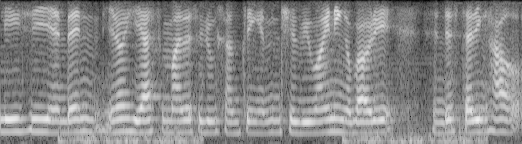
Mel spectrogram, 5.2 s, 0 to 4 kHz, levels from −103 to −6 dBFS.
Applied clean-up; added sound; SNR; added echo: none; Wind; 14 dB; none.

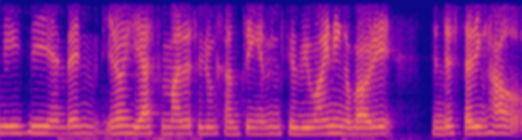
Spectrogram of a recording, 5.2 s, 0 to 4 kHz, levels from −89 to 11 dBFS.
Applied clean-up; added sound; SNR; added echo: neural mask model DeepFilterNet 3.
